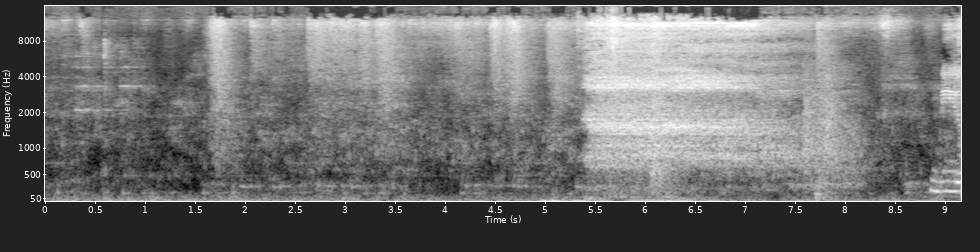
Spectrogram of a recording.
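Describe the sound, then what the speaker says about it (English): Big diaphragmatic belly breaths during a gentle yoga session for the hips, heard as a short sniff, then a long, loud, airy breath close to the microphone, ending with another sharp intake. "take a couple of big, giant, diaphragmatic breaths"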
